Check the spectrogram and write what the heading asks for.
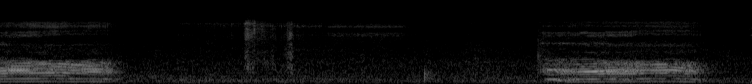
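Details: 10-year-old bulldog snoring in sleep, loud enough that he sometimes wakes himself: loud, rattling snores on each breath in with quiet pauses between.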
